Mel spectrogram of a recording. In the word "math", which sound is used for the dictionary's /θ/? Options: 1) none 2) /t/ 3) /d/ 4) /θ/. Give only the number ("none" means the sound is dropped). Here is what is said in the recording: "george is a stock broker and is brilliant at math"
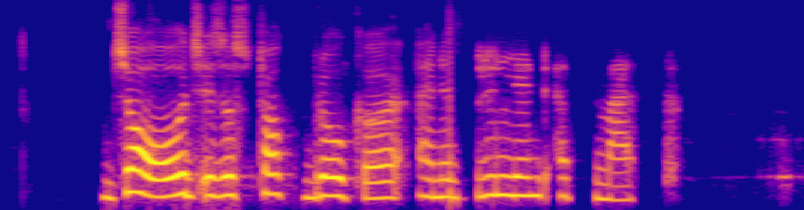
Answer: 2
